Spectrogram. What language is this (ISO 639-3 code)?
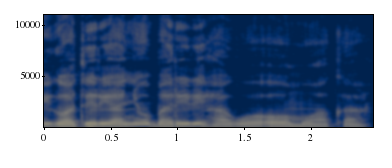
kik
